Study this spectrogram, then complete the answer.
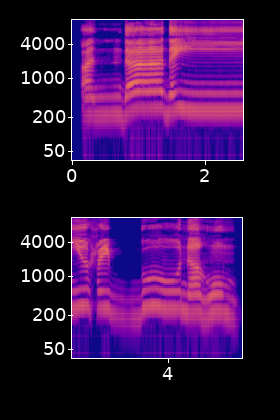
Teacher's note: من دون اللہ اندادا یحبونہم، یا دیکھیں اندادین، دال کے اوپر تنوین ہے اور تنوین کے بعد جو ہے یا آ رہا ہے، اور یا جو ہے حروف یرملون میں سے ہے تو یہاں پر ادغام ہوگا تھوڑا سا غننے کے ساتھ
